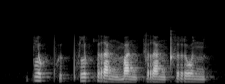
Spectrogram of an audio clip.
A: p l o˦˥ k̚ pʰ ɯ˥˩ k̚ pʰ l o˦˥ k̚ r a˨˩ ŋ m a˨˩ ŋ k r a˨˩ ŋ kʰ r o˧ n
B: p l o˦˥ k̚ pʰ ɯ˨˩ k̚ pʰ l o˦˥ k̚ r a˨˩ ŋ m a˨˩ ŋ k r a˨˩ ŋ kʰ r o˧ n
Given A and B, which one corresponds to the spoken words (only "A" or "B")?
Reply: B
